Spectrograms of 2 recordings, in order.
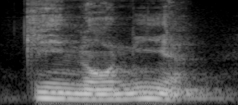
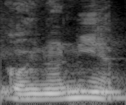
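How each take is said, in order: First: The first syllable has the vowel sound i. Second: The first syllable has the vowel sound oi. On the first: The speaker calls it right. "el diptongo oí, poniéndolo en español, se pronuncia i" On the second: The speaker calls it wrong. "Hay quien dice coinonía"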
